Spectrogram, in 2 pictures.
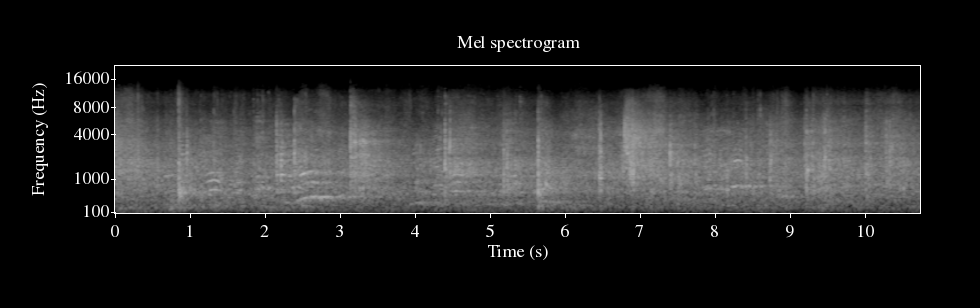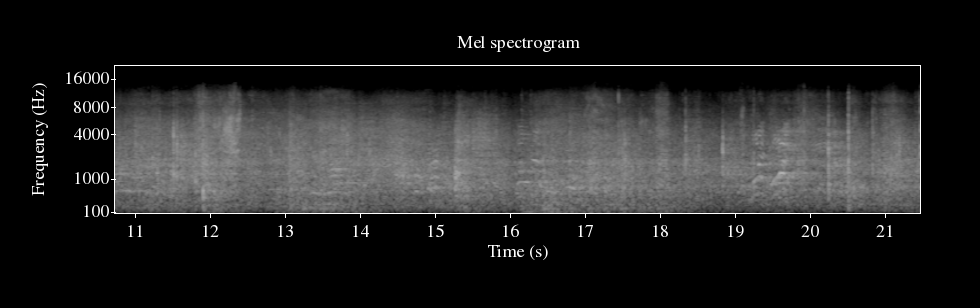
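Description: Hockey sticks clack against a puck and each other.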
